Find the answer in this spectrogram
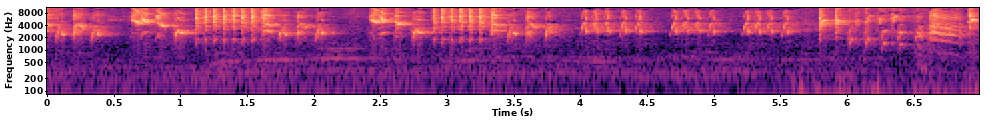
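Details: Long-tailed shrike in continuous 'roll' song, pouring out quick high twittering phrases and rattling trills in clustered bursts separated by brief gaps, each burst of sharp repeated notes, over a soft low background murmur.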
